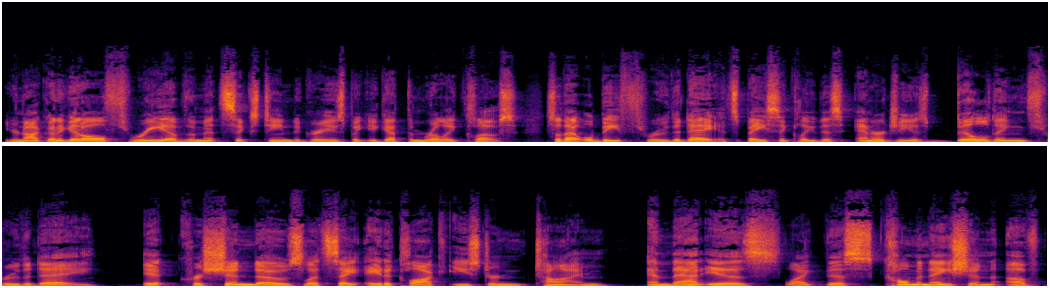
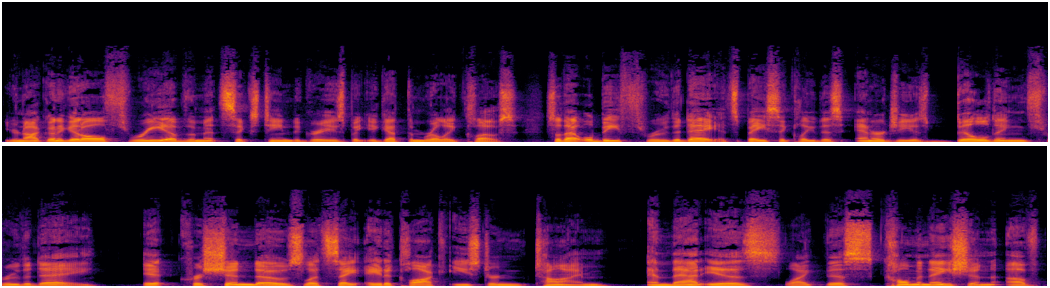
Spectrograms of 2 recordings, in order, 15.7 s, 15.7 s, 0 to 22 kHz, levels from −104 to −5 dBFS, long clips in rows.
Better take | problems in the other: neither | none

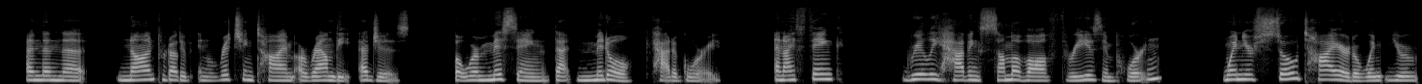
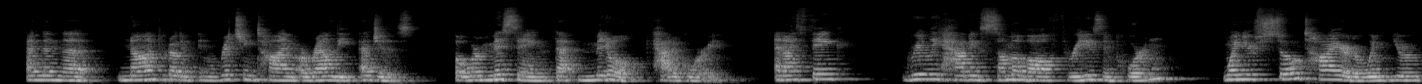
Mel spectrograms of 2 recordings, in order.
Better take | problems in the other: first | room echo; slight; dies away in 0.4 s // off-mic speech; far

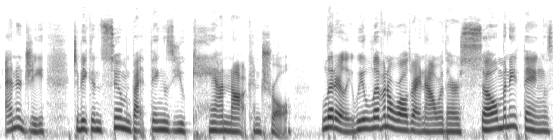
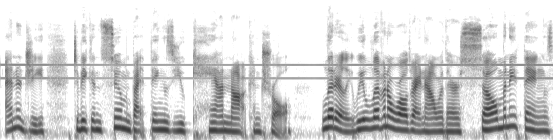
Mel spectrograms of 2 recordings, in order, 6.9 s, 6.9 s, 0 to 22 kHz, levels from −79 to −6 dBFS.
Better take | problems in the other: first | high-pitched whine; noticeable; throughout; 4 kHz, 15 dB below the speech

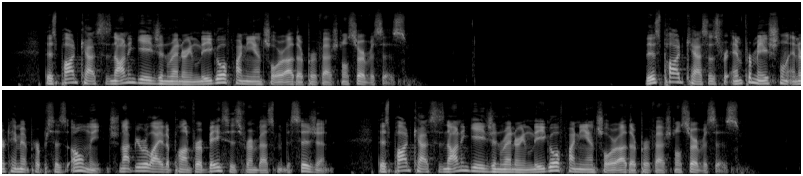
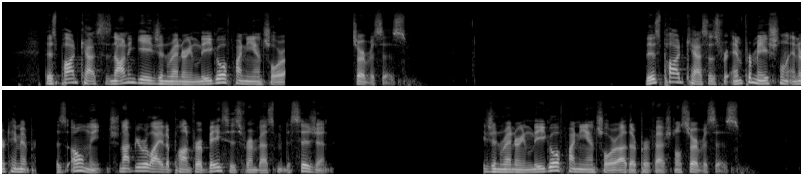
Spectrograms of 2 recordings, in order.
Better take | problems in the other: first | audio cutting out; at 3 s for 0.5 s, at 8.5 s and at 11 s for 1.5 s

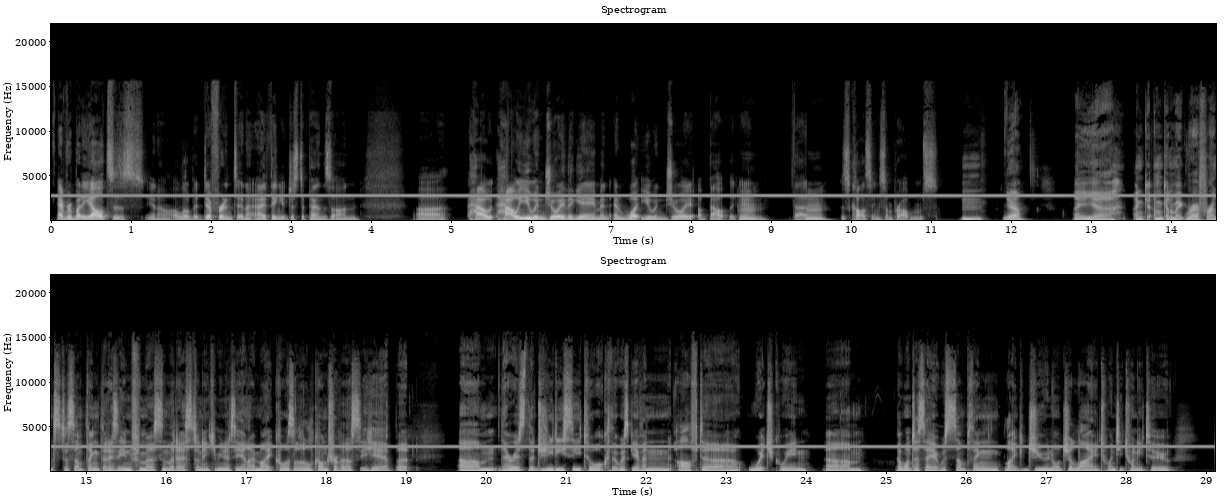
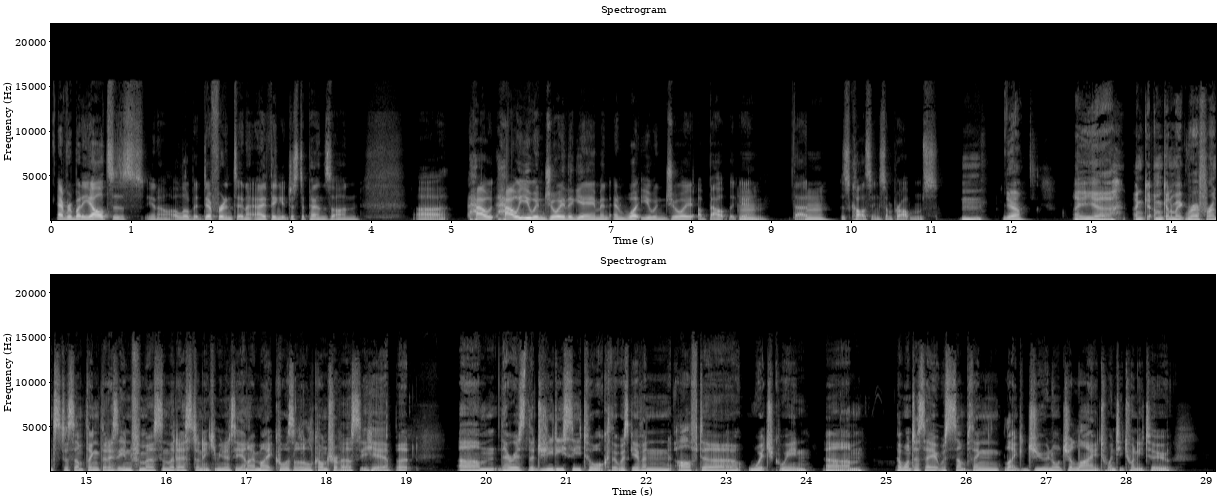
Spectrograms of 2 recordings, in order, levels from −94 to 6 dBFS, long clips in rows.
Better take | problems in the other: second | high-pitched whine; loud; throughout; 3 kHz, 9 dB below the speech

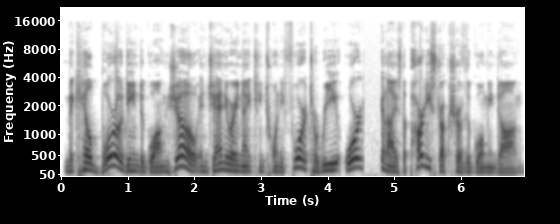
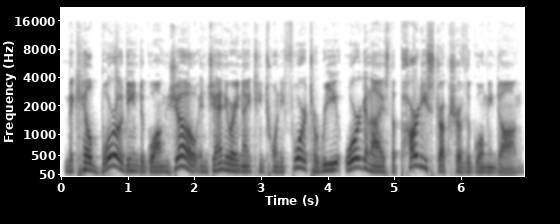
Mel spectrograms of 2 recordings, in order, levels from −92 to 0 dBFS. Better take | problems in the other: second | audio freezing; at 4.5 s

